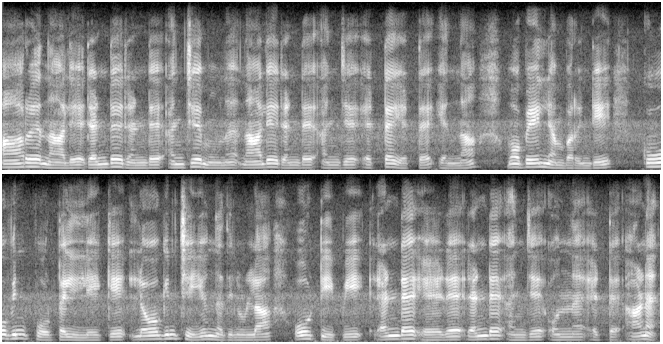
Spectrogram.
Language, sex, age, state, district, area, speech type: Malayalam, female, 60+, Kerala, Palakkad, rural, read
